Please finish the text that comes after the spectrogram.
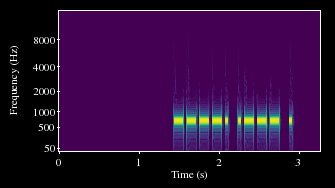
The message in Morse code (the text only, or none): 9JE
